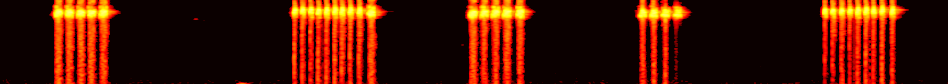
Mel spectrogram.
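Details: Blue-crowned hanging parrot in a clear training recording: five evenly spaced bursts of high, piercing, rapidly repeated ticking notes, each lasting under a second, separated by silence.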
